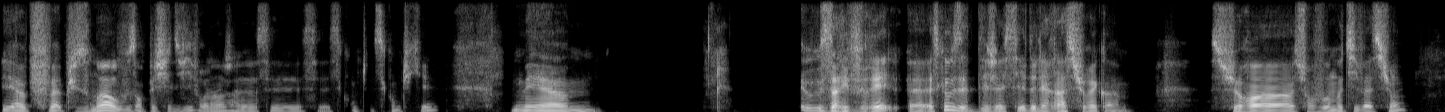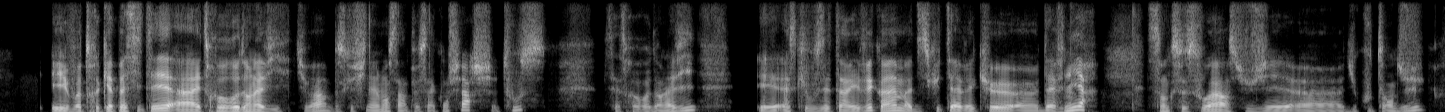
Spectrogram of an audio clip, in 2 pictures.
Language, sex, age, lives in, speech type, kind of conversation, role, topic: French, male, 35-39, France, conversation, advice, advisor, Comment décrirais-tu la pression familiale que tu ressens concernant ton choix de carrière ou de mariage ?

